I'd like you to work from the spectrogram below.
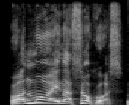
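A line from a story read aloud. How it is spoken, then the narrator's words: Howling. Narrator (Russian): взвыл Груди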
